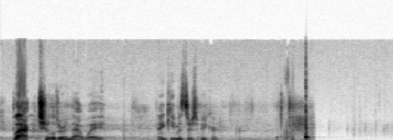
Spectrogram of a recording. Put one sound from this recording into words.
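A middle-aged woman speaks earnestly into a microphone.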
